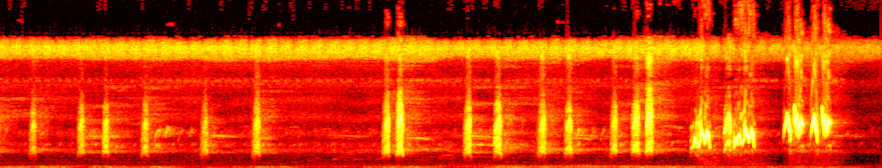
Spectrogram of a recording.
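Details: Sooty-headed bulbul lure call, presented as natural wild sound: a series of short dry clicks speeds up and grows louder, ending in bright bubbly warbled phrases; a thin steady high tone continues in the background.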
